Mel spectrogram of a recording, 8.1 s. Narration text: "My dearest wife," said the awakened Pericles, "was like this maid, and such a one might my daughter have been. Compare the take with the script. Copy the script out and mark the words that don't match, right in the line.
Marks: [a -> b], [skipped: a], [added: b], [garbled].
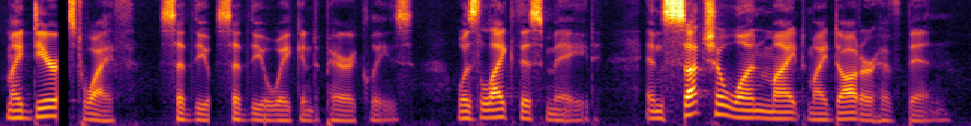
"My dearest wife," said the [added: said the] awakened Pericles, "was like this maid, and such a one might my daughter have been.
